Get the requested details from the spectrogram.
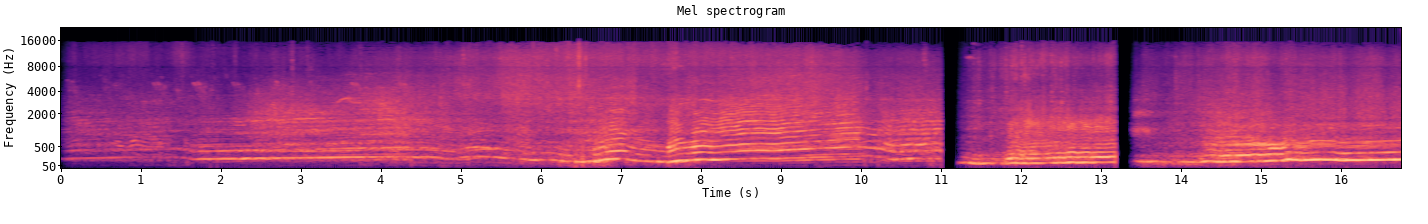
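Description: A rally car engine roars and revs hard, rising and falling in pitch.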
